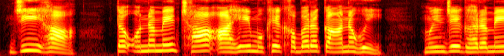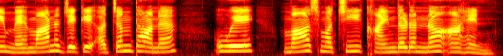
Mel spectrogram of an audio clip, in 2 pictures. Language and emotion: Sindhi, neutral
